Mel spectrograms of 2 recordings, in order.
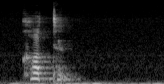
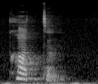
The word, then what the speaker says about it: cotton: You see, this first syllable is stressed, and the next one is unstressed. And here you can see sonorant, n. You see, sonorant. And of course, pay attention to the voiceless sound, t. Cotton, cotton. And the O sound in the second syllable totally disappeared.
